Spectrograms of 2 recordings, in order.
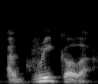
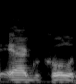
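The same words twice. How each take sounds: First: The name is said with a Latin pronunciation. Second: The name is said with an Americanized pronunciation. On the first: This is the Latin word for farmer. "But when you study Latin" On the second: This is how the owner says his own name. "He pronounces it Agricola, the guy that owns it"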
